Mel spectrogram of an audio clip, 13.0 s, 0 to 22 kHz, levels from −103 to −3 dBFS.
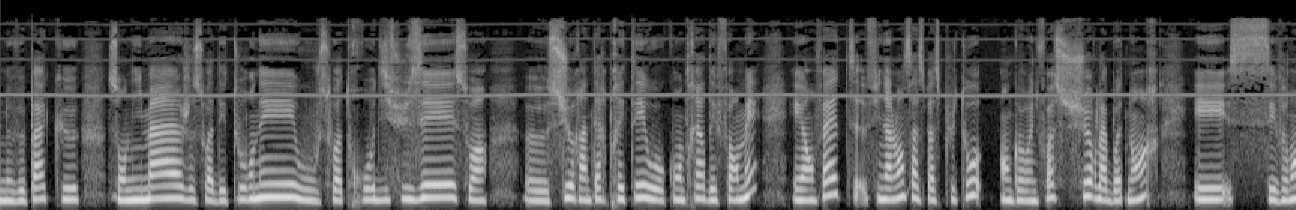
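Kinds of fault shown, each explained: Switching supply whistle: a high whistle near 3.3 to 3.4 kHz, about 25 dB below the speech, runs throughout the clip, drifting slightly as a switching power supply's frequency shifts.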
